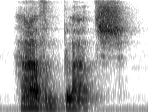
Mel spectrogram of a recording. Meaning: port (any settlement with a harbour)
- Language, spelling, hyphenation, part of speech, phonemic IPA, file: Dutch, havenplaats, ha‧ven‧plaats, noun, /ˈɦaː.və(n)ˌplaːts/, Nl-havenplaats.ogg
